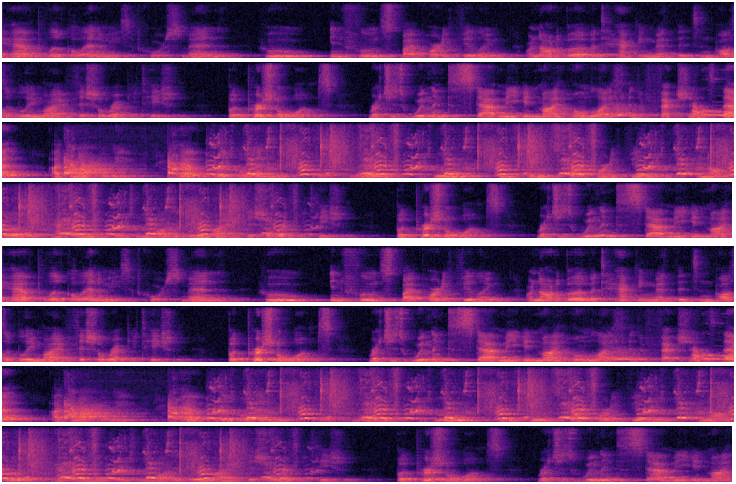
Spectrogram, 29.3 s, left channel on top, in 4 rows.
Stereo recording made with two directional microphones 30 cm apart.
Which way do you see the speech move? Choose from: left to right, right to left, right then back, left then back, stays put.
right to left.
